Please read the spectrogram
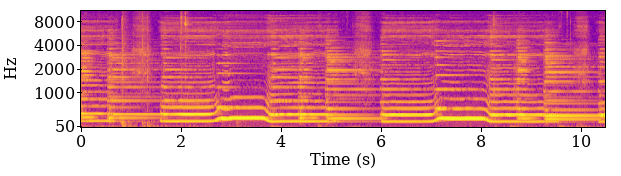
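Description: A man's voice humming a vocal warm-up on an 'ng' sound. He holds notes about a second each and slides up and back down in a short pattern that repeats every few seconds, over the exercise's accompaniment.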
